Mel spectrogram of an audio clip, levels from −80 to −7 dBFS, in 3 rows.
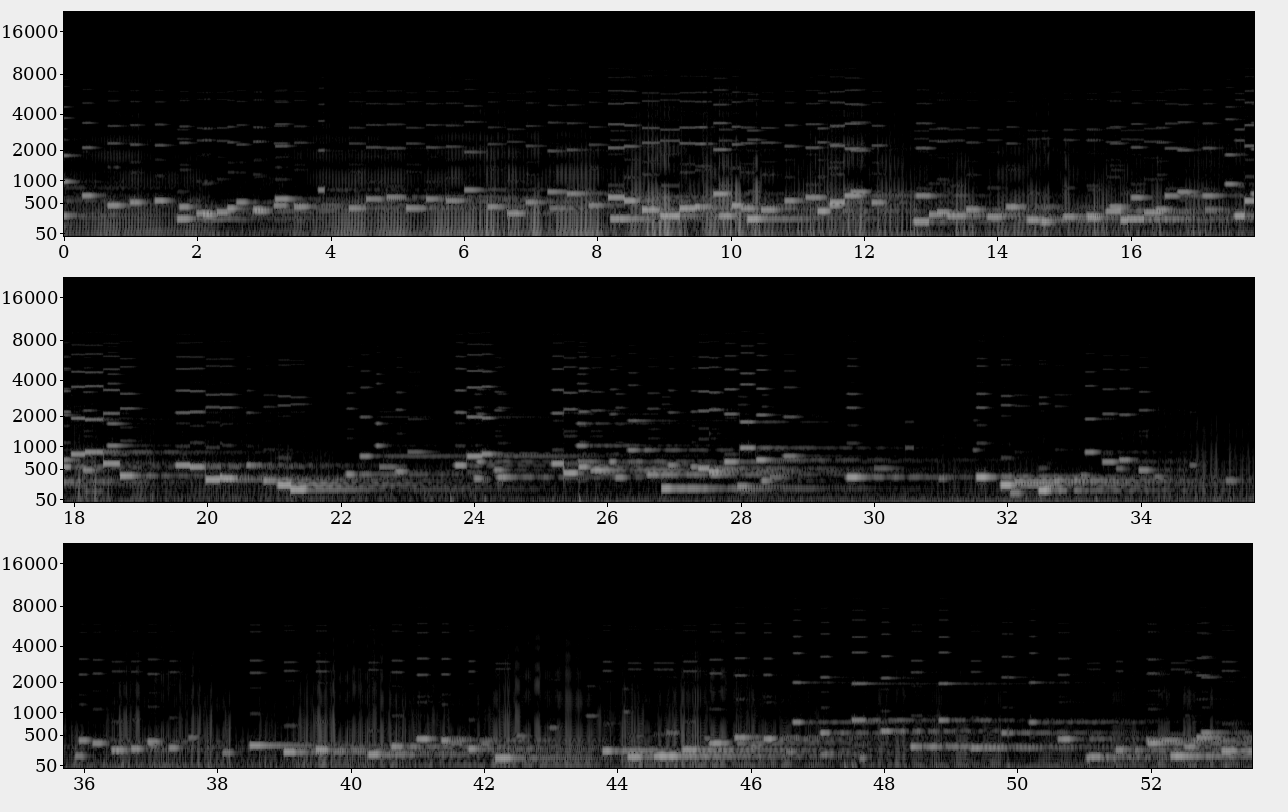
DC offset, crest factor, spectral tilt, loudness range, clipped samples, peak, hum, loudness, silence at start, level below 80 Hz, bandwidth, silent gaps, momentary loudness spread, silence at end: under 0.1%; 18 dB; -6.5 dB/octave; 7 LU; under 0.1%; -28 dBFS; none; -46 LUFS; 0 s; -62 dBFS; 11 kHz; none; 13 LU; 0 s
